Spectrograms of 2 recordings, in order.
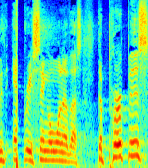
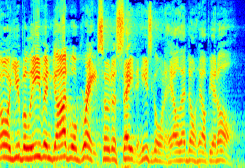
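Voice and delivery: mock, cutting, scoffing sarcastic tone. Retelling James's comment on believing in God: sarcastic James paraphrase. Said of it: "a kind of a sarcastic comment James gave".

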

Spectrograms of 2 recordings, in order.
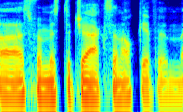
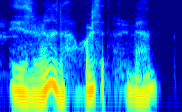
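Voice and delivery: fast, stoned-sounding whisper. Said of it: "I could just sound tired and stoned".

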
